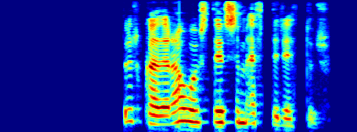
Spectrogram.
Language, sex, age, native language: Icelandic, female, 60-69, Icelandic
